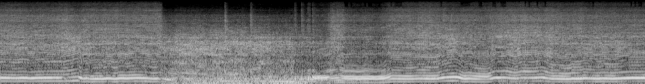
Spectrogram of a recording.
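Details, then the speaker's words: 2019 KTM 250SX two-stroke, Lectron Billetron 38 Pro carb, ridden on track: light metallic rattle under heavy load at only about quarter throttle; detonation pinging the owner blames on a lean torque jet, to be richened about half a turn. "I thought I remembered it pinging and stuff when I was really high up in the throttle but actually it seems like it's uh when I'm like when it's under a heavy load"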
